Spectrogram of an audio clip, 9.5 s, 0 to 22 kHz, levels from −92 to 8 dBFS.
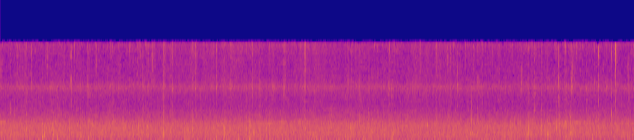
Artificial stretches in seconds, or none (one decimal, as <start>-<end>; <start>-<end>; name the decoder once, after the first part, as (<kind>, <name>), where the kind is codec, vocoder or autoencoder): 2.3-5.2 (autoencoder, DAC-VAE); 6.2-6.7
